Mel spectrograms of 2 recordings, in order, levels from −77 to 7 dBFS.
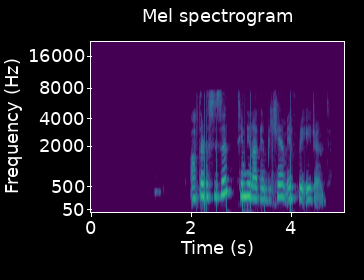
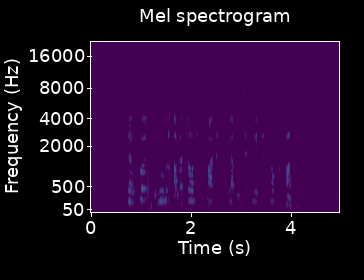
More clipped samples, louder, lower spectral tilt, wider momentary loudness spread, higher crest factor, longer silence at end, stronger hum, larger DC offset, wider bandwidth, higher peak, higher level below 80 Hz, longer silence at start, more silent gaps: neither; first, -32 LUFS vs -65 LUFS; first, -4.5 dB/octave vs -2.5 dB/octave; first, 11 LU vs 6 LU; about the same, 18 dB vs 22 dB; first, 0.45 s vs 0 s; neither; neither; second, 8 kHz vs 14 kHz; first, -16 dBFS vs -46 dBFS; first, -68 dBFS vs under -90 dBFS; first, 2 s vs 0 s; neither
